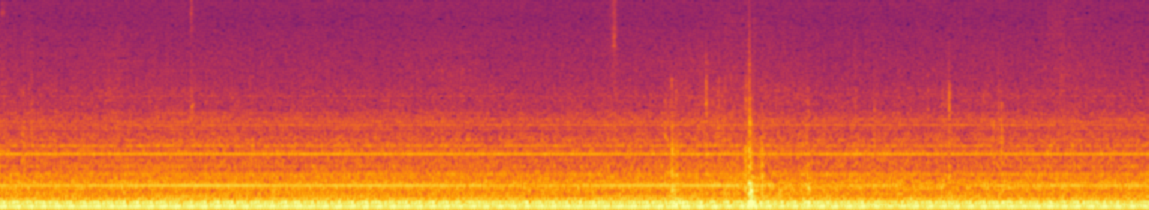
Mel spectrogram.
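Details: Nissan Micra turbo with rough idle that sometimes cuts out when braking: low steady idle with slightly uneven, loping beat, no clear knock; rough idle, cause not determined.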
